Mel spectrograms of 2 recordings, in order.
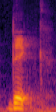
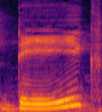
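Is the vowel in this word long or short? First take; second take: short; long. First: The vowel is said short. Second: The vowel is said long. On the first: "Jak powiesz krótką, to jest rozumiane jako dick, krótkie" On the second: "A jak powiesz dick, to jest długie"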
